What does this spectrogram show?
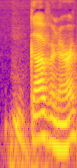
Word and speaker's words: governor: before the stressed syllable so i want my first syllable to sound like gov and i would say the british might write that as guv an abbreviation for governor they might say gov i don't think we use that very much here in the us but thinking about that might help you get the sound correct for that letter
